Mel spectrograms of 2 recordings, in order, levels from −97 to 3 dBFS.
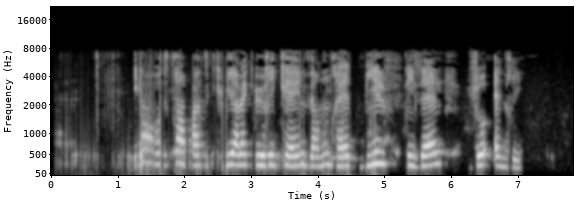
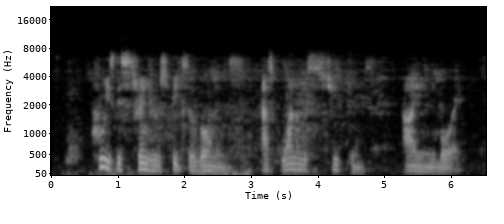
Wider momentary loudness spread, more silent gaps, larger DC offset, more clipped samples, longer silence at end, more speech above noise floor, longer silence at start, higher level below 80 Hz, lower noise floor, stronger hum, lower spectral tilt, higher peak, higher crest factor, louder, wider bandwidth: second, 13 LU vs 17 LU; neither; neither; neither; first, 0.8 s vs 0.4 s; first, 43 dB vs 21 dB; about the same, 0.1 s vs 0.2 s; first, -50 dBFS vs -66 dBFS; about the same, -59 dBFS vs -59 dBFS; neither; about the same, -3.5 dB/octave vs -3 dB/octave; first, 0 dBFS vs -14 dBFS; second, 18 dB vs 24 dB; first, -17 LUFS vs -37 LUFS; about the same, 7.8 kHz vs 7.8 kHz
